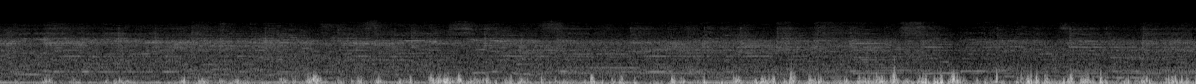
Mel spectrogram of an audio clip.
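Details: Plucked guitar music with some speech and a low rumble, with no animal voice.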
